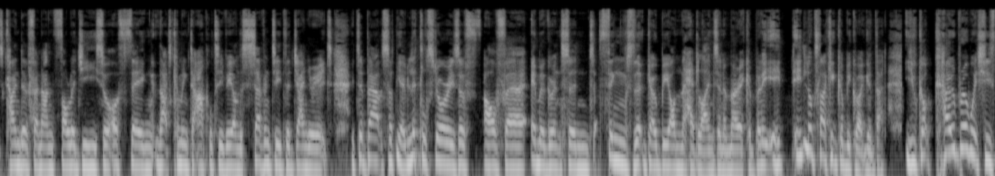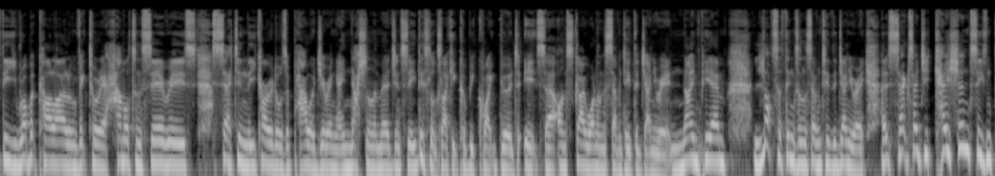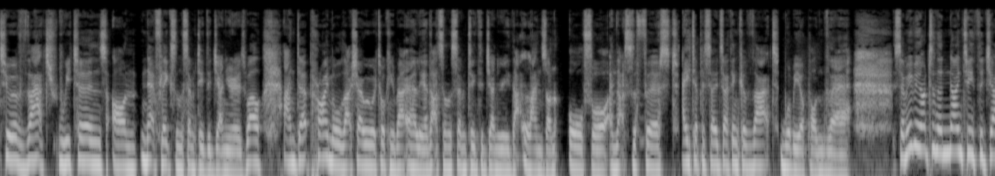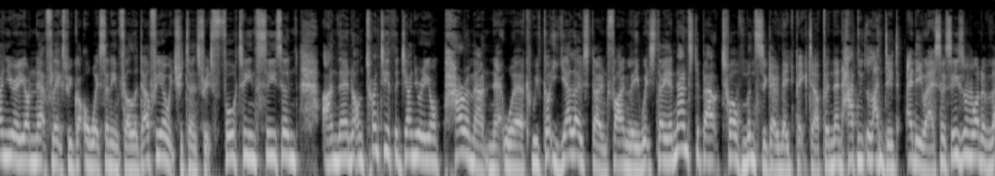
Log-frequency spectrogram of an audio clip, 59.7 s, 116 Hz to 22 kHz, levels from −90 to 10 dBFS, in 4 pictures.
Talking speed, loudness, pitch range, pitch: 210 wpm, -20 LUFS, 140-180 Hz, 155 Hz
